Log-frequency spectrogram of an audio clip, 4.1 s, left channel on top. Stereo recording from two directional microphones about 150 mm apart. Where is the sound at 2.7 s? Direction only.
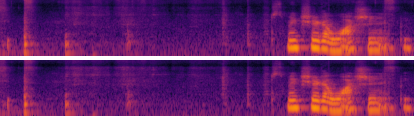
30° left (ahead or behind).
